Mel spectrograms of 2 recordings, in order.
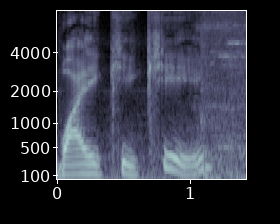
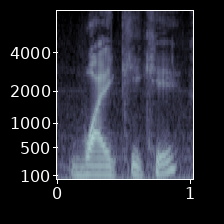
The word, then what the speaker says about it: Waikiki: If there's a W at the beginning of the word, like Waikiki, it's pronounced with a W.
